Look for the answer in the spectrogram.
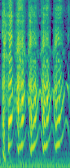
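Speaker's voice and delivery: very high, loud mock cackle; shrieking staccato imitated cackle; Guerrilla Harris cackle. Laughing at her own answer, imitated high cackle. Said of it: "The way that she fucking cackles".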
